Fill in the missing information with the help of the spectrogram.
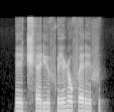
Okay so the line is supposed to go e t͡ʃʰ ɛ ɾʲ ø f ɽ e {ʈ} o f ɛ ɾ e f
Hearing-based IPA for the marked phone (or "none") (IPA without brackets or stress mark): ɳ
